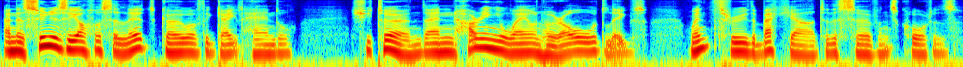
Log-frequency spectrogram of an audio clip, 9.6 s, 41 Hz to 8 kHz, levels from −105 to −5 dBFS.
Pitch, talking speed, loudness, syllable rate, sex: 140 Hz, 185 wpm, -19 LUFS, 4.4 syllables/s, male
